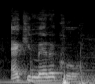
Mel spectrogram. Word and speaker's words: ecumenical: Denominationally, in the Baltimore area for over 15 years, including attending an ecumenical, did I say that right? – You did.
